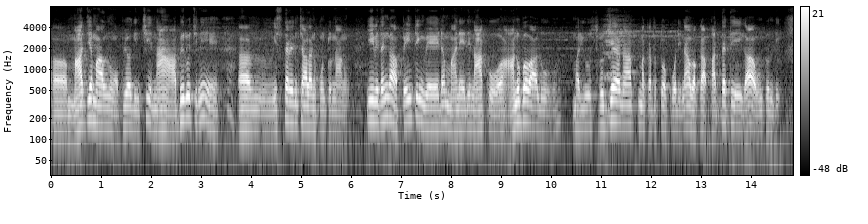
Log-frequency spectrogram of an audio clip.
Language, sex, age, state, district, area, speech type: Telugu, male, 30-45, Andhra Pradesh, Kadapa, rural, spontaneous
